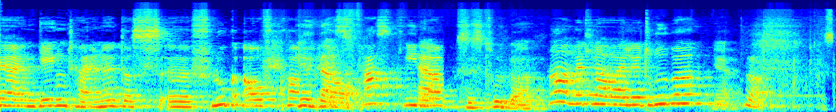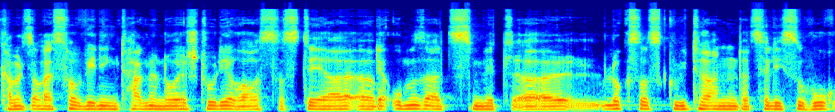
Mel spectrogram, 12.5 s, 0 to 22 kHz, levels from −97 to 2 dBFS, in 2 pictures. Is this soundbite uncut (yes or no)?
no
